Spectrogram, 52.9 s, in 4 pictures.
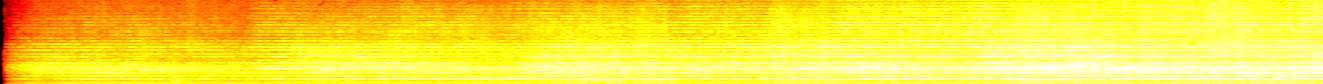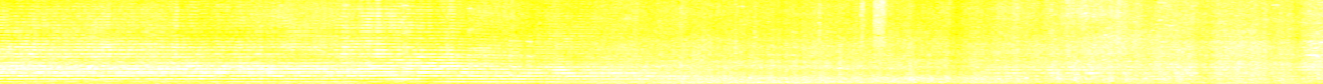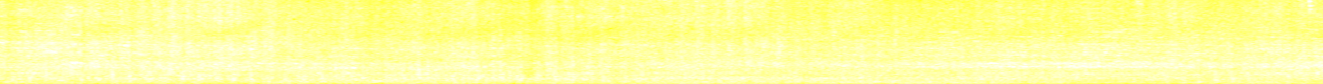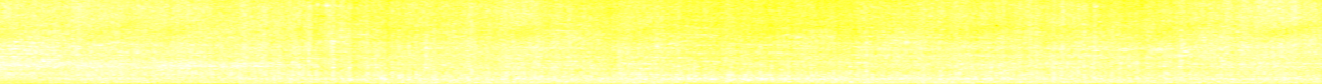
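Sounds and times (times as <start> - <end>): locomotive horn: 0.1 - 22.2, 22.9 - 42.9
freight train wheels on track: 1.2 - 52.9.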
